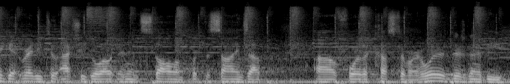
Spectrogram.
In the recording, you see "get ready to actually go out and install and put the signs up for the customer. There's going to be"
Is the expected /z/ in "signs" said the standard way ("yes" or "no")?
yes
